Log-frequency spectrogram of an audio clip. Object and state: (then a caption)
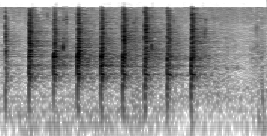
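Dry, airy puffed rice cake. A puffed rice cake, served as a hospital-food dessert, gives off nine quick, dry, hollow clicks in an even rhythm. Each is a short, papery tap that dies away almost at once. The cake sounds dry and airy, like cardboard.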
